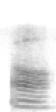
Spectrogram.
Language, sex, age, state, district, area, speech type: Assamese, male, 45-60, Assam, Majuli, urban, conversation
